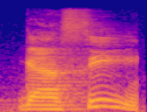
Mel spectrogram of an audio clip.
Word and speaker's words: cassis: And I was like, how do you say, I searched it, how to pronounce Cassis. And he's like, Cassis.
